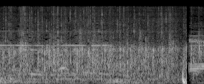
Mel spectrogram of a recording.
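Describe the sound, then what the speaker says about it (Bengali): Loud, dense clapping from a crowd at the prize ceremony of an inter-ITI office cricket tournament final, sustained throughout with a voice speaking over it and a brief thump near the end. "জোরে হাততালি"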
